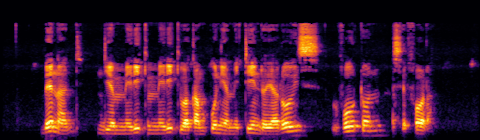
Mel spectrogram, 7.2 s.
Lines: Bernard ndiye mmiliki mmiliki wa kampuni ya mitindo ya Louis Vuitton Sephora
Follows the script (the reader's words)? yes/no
yes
